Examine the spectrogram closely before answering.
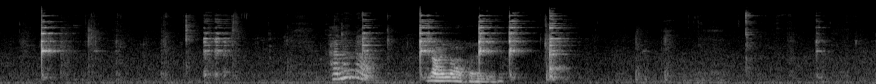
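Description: Metal spoon and chopsticks clinking and scraping against ceramic dishes, with about a dozen sharp clinks spread through. A person's voice is heard briefly in the middle.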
